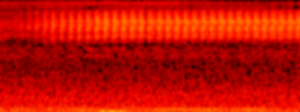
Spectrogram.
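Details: Cicadas in chorus, continuous nature recording: a dense buzzing band high in pitch that swells in after a quiet start, pulsing about four times a second with a faint low hum beneath.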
